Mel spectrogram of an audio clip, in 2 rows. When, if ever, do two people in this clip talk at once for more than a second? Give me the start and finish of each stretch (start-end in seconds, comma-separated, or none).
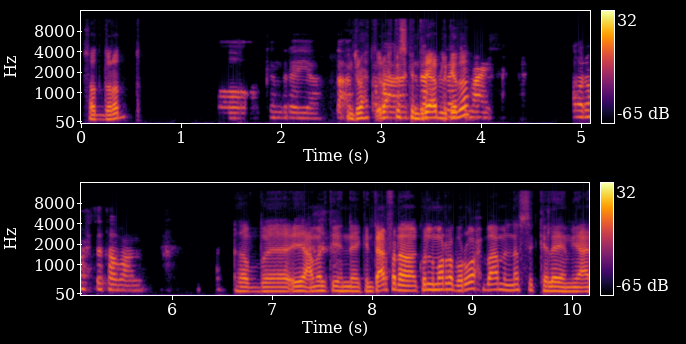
2.7-3.9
